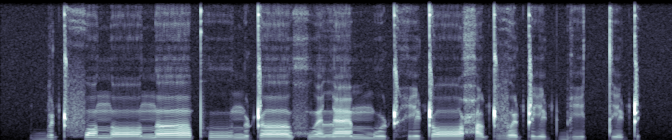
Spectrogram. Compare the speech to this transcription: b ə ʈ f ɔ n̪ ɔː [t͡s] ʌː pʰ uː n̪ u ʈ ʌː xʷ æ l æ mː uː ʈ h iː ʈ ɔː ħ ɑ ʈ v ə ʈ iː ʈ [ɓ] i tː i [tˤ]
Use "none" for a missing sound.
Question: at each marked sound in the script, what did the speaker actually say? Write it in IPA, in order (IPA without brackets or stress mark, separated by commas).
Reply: n̪, b, ʈ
